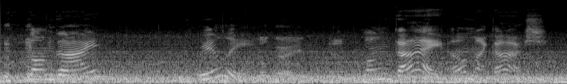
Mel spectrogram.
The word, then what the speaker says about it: Longueuil: But I thought that, see, we're going to Longueuil. Longueuil? Really? Longueuil, yeah. Longueuil, oh my gosh. Right. Not Longueuil.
